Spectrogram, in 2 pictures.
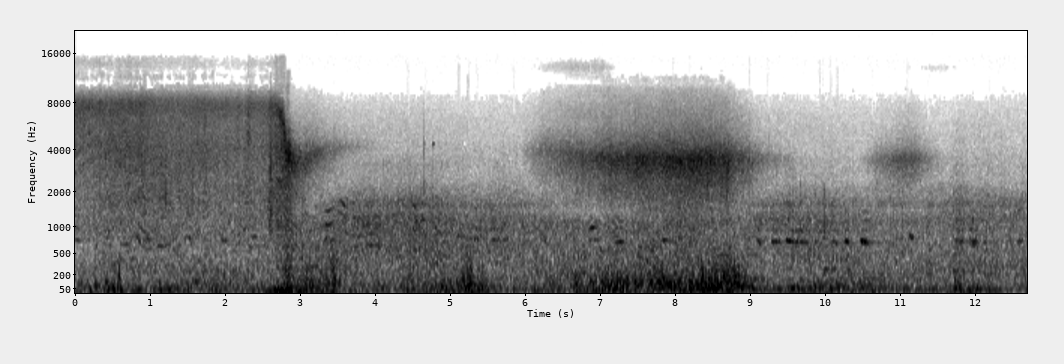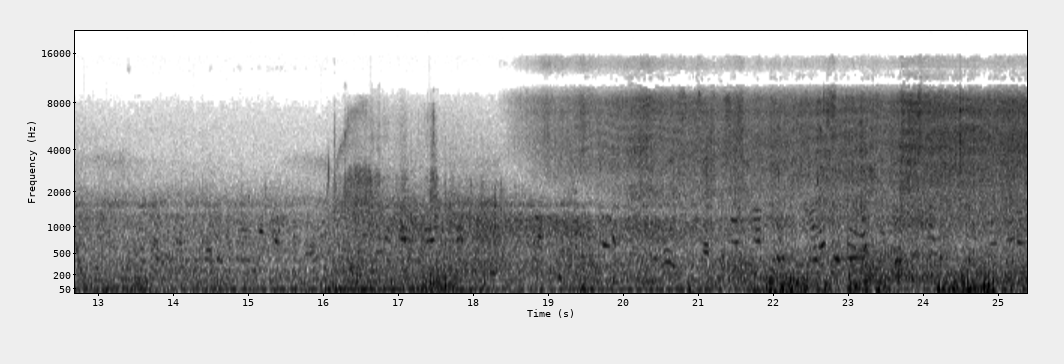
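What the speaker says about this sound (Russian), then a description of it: "Внизу волны бушуют." Waves surging on rocks below a coastal cliff trail at Novy Svet in Crimea, with gusty wind buffeting the microphone; a continuous roaring wash that swells and eases, loudest early on, with brief voice-like sounds at times.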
